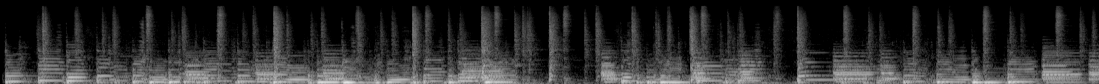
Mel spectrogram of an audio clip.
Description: minus melody

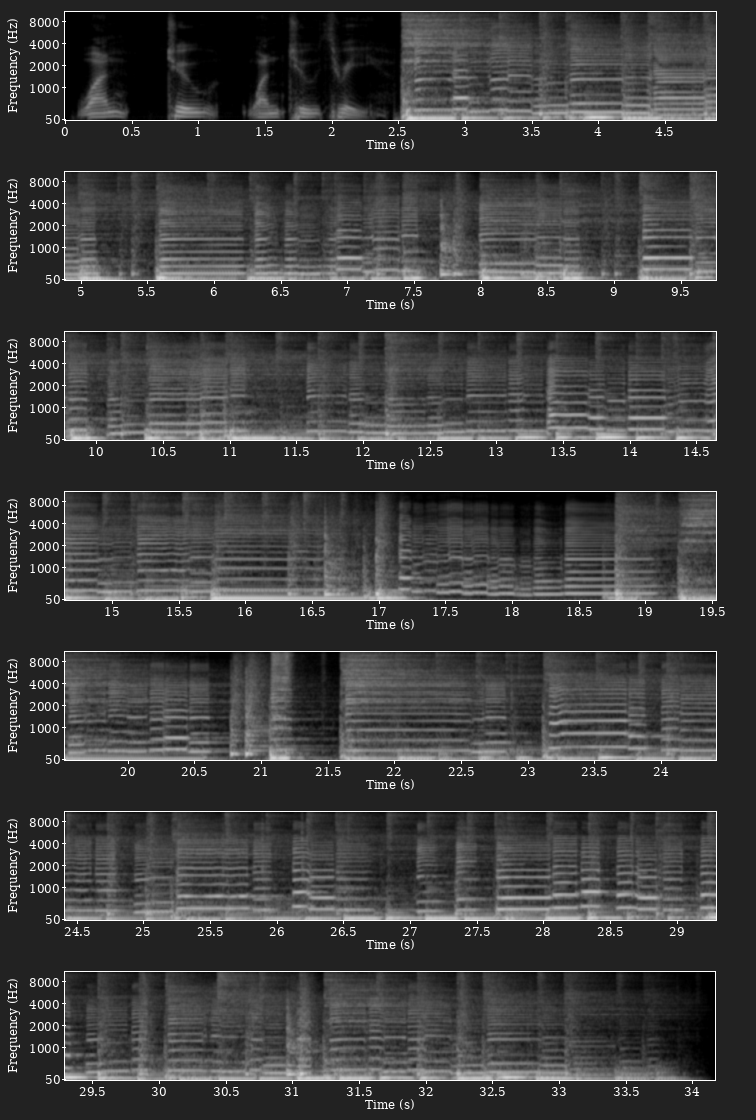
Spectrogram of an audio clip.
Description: minus piano

